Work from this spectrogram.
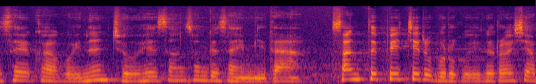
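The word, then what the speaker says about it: Санкт-Петербург: 로 부르게 해서 생각하고 있는 조회 선상 대사입니다 산뜻 패치로 부르고 있는 러시아 발음 인데요 여기에서는 상트페테르부르크 고 이렇게 표기를 하더라구요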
